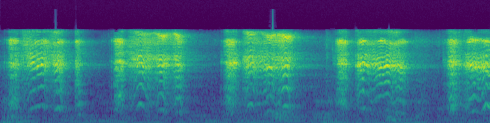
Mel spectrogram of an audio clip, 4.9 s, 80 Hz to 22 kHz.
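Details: Newborn giant panda cub, born Friday evening 12 July 2024 to mother Wu Wen at Ouwehands Dierenpark, in the birthing den: shrill, harsh squealing bursts about once a second, each broken into rapid pulses, in a small indoor room.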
